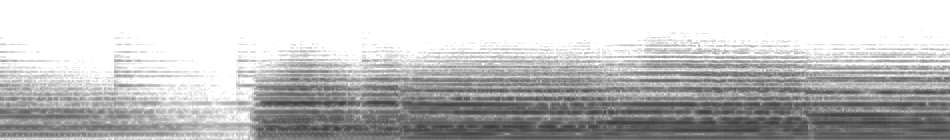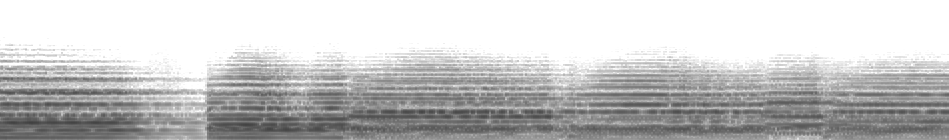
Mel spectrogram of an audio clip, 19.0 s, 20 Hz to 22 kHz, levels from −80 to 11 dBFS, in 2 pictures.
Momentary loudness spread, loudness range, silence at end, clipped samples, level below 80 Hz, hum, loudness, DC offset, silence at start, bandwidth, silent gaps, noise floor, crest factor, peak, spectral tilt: 14 LU; 8 LU; 0 s; under 0.1%; -46 dBFS; none; -15 LUFS; under 0.1%; 0 s; 6.2 kHz; none; -48 dBFS; 14 dB; 0 dBFS; -8.5 dB/octave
